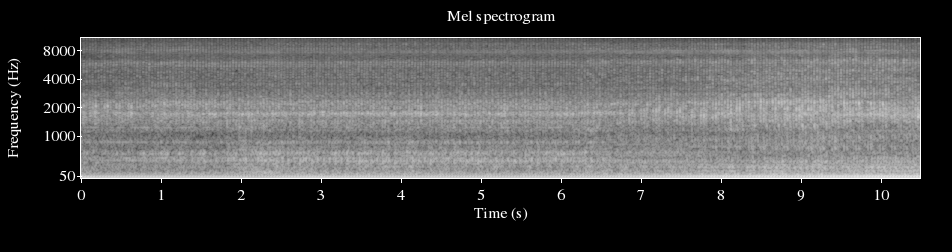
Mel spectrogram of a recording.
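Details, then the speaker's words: Ford Focus Mk3 1.5 TDCi diesel at idle, first start after timing belt and tensioner replacement: steady low clatter with loose rattle underneath; dual-mass flywheel suspected noisy and due for replacement. "przeznaczymy jeszcze tam dwumas wymienić bo on hałasuje"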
